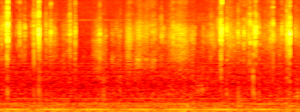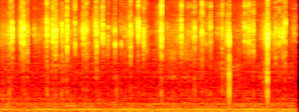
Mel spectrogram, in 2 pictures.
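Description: Fingernails tap and scratch the plastic keys of a slim white plastic and aluminum wireless keyboard, held upright and then at an angle. The result is a quick, dry, bright patter of clicks and scrapes that die away at once, over a steady low hum.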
